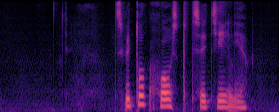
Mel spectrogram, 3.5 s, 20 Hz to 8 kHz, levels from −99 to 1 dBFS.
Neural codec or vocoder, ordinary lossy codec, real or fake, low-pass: codec, 16 kHz, 1 kbps, FreqCodec, larger model; none; fake; none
